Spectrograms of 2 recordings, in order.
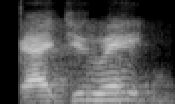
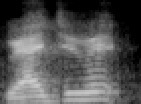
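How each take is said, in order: First: The last syllable sounds like 'ate'. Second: The last syllable sounds like 'it'. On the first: It is used as a verb. "verbs on left" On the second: It is used as a noun. "A T E at the end of a noun is pronounced I T"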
